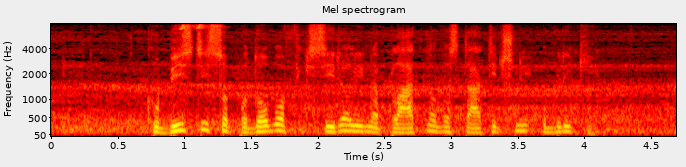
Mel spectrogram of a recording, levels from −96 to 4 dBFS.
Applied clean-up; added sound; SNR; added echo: none; Chirp, tweet + Fire; 10 dB; none.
